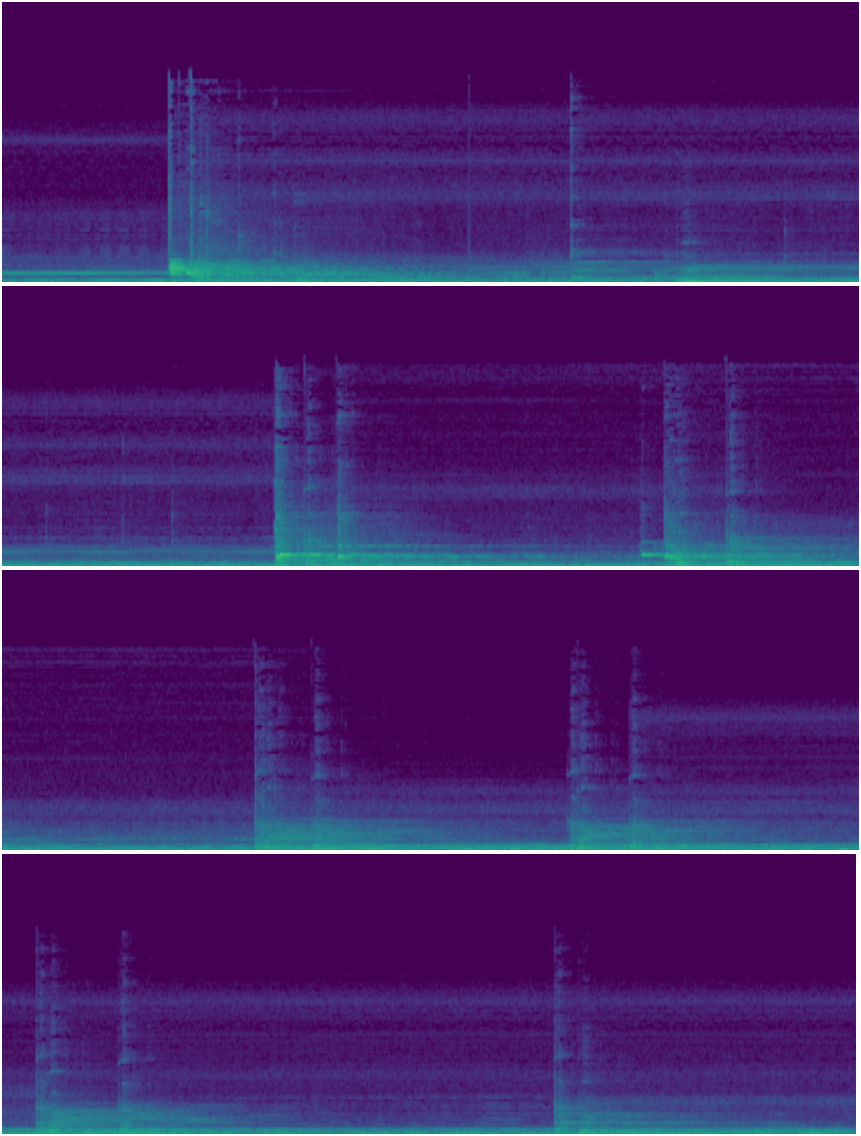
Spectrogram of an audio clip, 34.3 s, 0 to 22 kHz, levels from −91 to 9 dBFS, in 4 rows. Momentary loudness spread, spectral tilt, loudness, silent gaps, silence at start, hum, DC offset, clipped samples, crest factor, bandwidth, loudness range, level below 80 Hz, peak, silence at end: 13 LU; -6.5 dB/octave; -37 LUFS; none; 0 s; none; under 0.1%; under 0.1%; 20 dB; 12.5 kHz; 8 LU; -40 dBFS; -12 dBFS; 0 s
